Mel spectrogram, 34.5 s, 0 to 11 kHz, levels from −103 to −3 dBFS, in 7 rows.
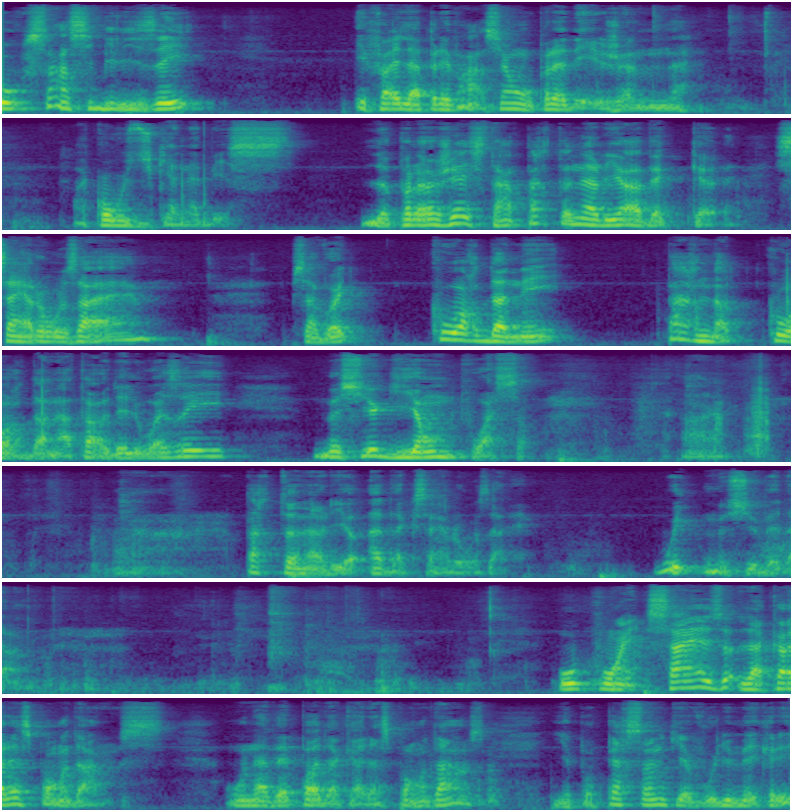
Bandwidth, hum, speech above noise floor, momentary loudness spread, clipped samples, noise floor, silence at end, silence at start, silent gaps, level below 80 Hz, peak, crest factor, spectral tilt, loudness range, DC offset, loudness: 10 kHz; none; 42 dB; 21 LU; under 0.1%; -67 dBFS; 0 s; 0 s; none; -58 dBFS; -4 dBFS; 22 dB; -5 dB/octave; 8 LU; under 0.1%; -26 LUFS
